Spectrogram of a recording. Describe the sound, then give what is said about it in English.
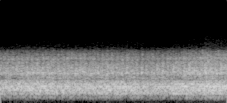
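Heavy engine rumble as tanks roll onto the deck of a landing ship: a dense, steady mechanical drone that holds at an even loudness throughout, with no voices. “the first step was to get the boat loaded. Stinky and Jimmy and me and some of the others stood up near the bow gun, where we could watch the tanks roll on deck.”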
